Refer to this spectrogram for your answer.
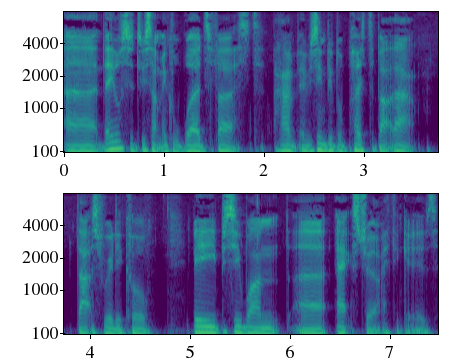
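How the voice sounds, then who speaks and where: A man talks with a medium pitch. His voice is somewhat breathy. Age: 20s. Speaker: poetry podcast host. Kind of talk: casual interview chat. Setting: studio.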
